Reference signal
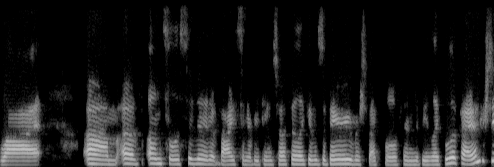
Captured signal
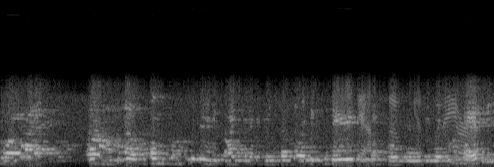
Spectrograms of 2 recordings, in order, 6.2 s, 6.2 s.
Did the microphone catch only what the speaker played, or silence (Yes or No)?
No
